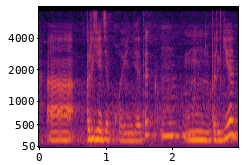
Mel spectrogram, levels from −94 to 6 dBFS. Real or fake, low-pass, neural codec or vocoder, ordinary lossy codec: real; 7.2 kHz; none; none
